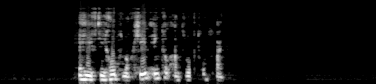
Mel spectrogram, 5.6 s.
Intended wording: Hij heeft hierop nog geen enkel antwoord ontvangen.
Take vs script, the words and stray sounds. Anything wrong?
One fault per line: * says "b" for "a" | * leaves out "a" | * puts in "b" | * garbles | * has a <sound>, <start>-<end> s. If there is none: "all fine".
all fine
